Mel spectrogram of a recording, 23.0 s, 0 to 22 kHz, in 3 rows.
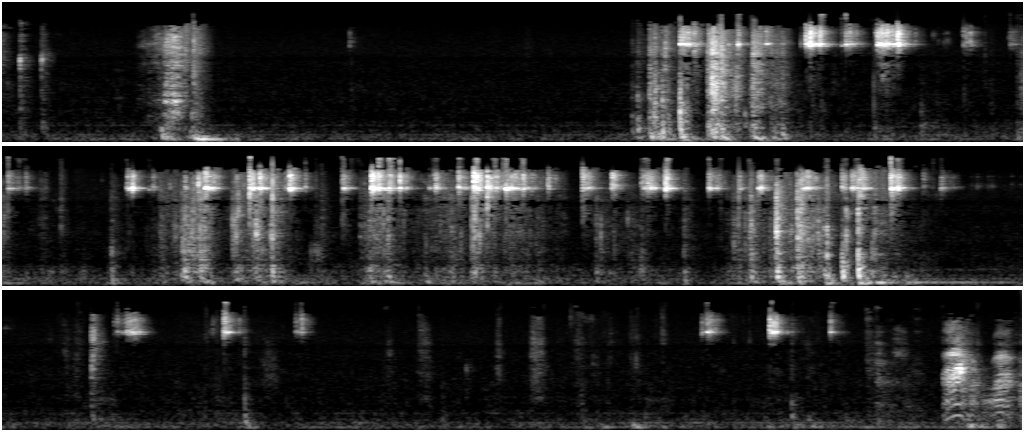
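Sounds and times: cat toy rattling and jingling: 0:05.0 - 0:08.0, 0:08.6 - 0:14.8.

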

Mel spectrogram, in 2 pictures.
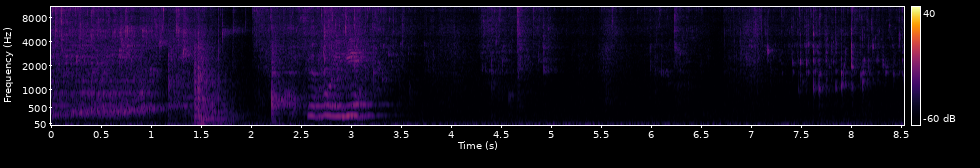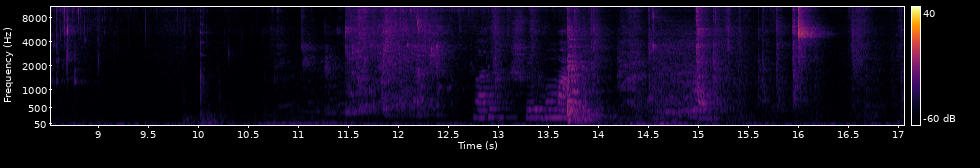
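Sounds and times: water dripping into steel basin: 0:07.2 - 0:09.2.

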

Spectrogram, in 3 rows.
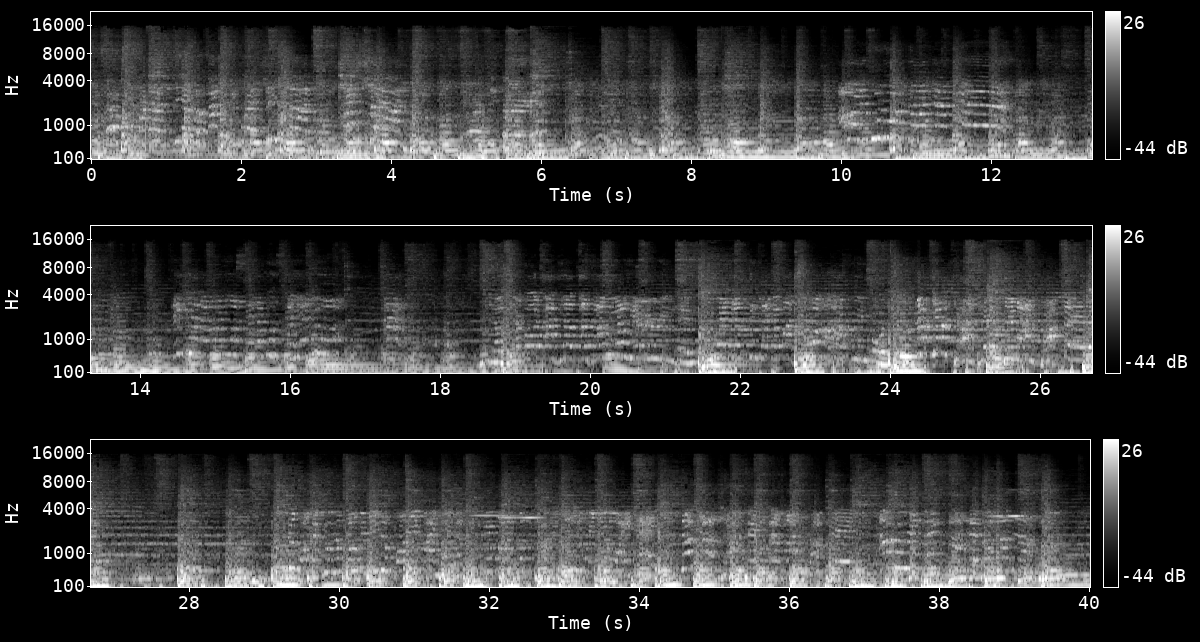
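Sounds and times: woman singing into microphone: 0:00.0 - 0:07.4, 0:18.5 - 0:27.1
live band playing: 0:00.0 - 0:40.0
steady drum beat: 0:00.0 - 0:40.0.

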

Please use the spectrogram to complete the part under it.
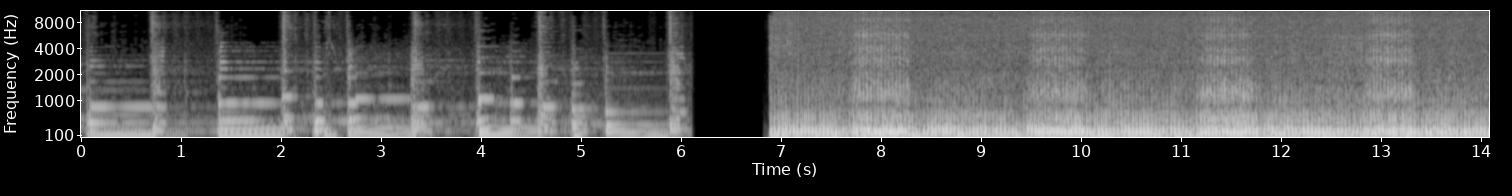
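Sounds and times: cat purring rumble: 0:06.9 - 0:14.0
cat rasping breath hiss: 0:06.9 - 0:14.0.

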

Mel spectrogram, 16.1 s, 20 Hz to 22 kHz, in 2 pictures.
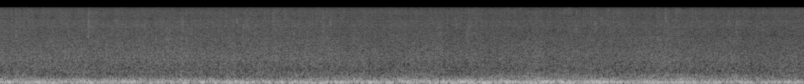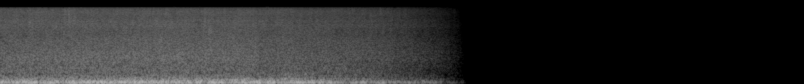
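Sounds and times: deep rumble: 0:00.0 - 0:11.6
storm wind rushing: 0:00.0 - 0:12.6.

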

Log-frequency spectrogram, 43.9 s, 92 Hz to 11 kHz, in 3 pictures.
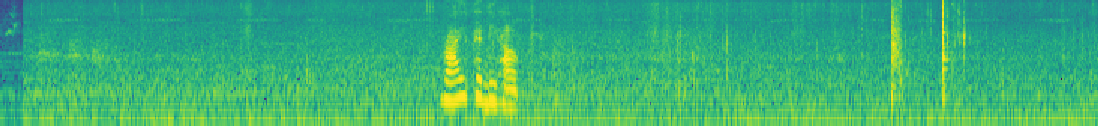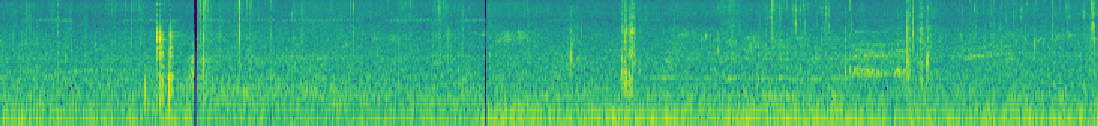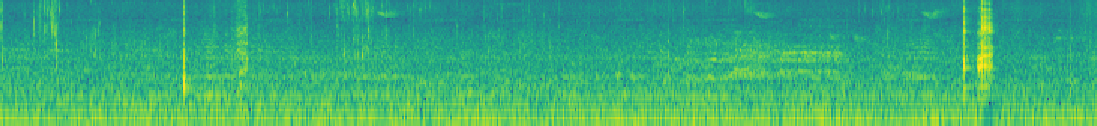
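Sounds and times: faint buzz of insects: 0:00.0 - 0:43.9
metal ladle clinking against pot: 0:42.1 - 0:42.6.

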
